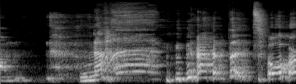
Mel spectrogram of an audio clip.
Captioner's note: laughing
